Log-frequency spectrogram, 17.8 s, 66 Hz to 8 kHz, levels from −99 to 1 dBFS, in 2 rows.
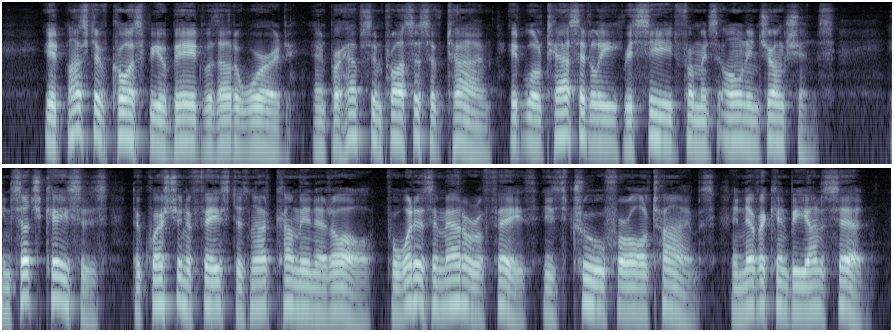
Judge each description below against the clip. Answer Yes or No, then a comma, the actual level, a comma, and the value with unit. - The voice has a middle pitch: No, low, 130 Hz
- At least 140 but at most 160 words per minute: No, average, 175 wpm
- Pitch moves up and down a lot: No, average, 3.0 semitones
